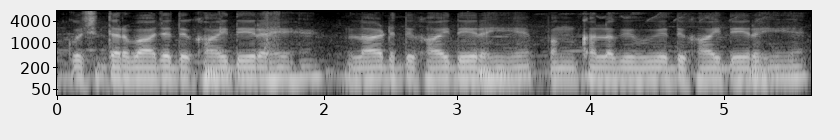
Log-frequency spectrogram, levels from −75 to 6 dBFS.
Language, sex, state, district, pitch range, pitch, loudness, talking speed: Hindi, male, Madhya Pradesh, Katni, 100-105 Hz, 105 Hz, -17 LUFS, 190 wpm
